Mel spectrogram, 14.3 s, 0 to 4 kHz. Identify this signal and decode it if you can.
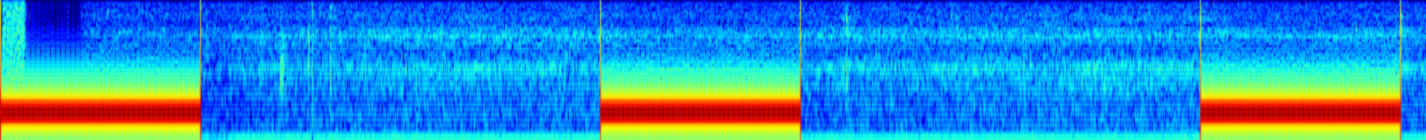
Ringback tone (North America), 440 + 480 Hz.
